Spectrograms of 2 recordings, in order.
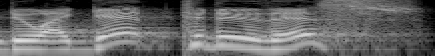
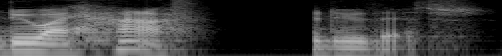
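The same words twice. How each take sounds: First: Eager question. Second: Grudging question. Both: Shown as a demonstration. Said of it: "There is a strong difference between saying".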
